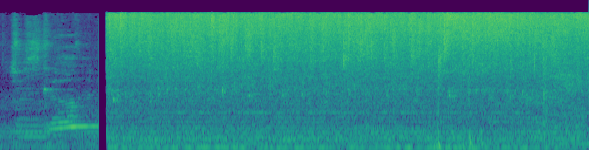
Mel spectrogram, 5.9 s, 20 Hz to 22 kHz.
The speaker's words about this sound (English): It's currently 11:51 p.m. on Sunday, May 30th. I'm waiting for this shower to heat up.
